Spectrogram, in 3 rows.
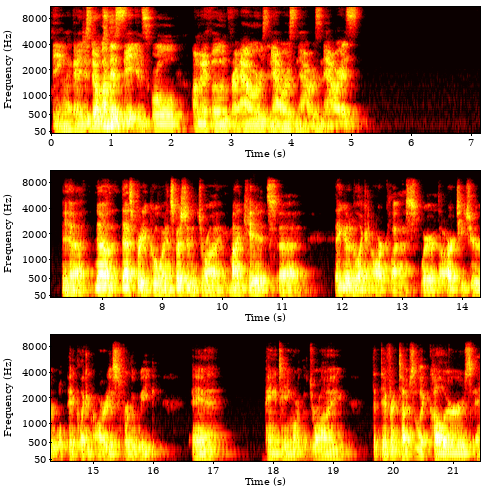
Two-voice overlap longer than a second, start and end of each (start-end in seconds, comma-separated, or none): none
